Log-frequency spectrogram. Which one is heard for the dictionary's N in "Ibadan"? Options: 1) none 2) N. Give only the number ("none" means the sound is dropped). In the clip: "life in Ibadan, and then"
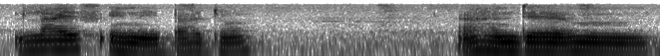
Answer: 1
